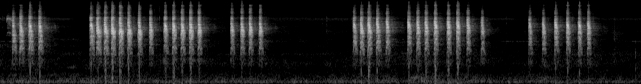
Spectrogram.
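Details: Eurasian tree sparrow hand-raised from a fledgling, over one year in age, delivering loud rhythmic bursts of five to nine rapid, harsh high chirps, each burst about half a second long, separated by short pauses.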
